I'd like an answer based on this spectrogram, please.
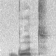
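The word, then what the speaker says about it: год: god l'année on dit on écrit god mais ça se prononce got donc ça va être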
